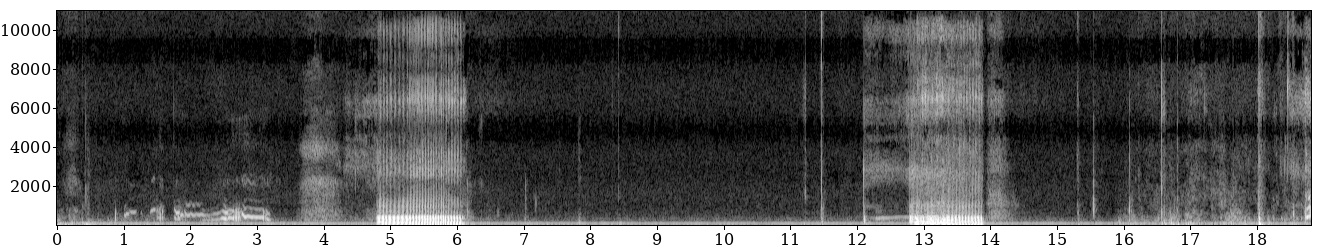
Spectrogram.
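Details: Sleeping French Bulldog puppy: two loud, harsh snores about eight seconds apart, with quiet room sounds and small baby noises between, before a baby wakes it; snoring.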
